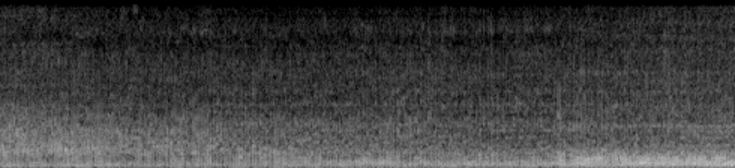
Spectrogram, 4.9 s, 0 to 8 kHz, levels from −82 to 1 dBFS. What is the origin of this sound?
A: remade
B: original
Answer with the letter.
A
